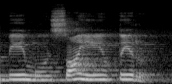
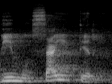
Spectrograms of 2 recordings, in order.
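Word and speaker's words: بمصيطر: Kita perhatikan ini awalnya tertulisnya dengan huruf sin tetapi membacanya dengan huruf shad. Jadi kayak terbalik dengan yang sudah-sudah. Lasta alaihim bimusaitir. Nah, tulisannya bimusaitir. Nah, itu diganti dari huruf sin menjadi huruf shad.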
